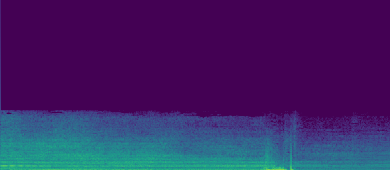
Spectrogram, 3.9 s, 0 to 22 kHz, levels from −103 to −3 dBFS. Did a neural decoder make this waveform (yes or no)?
no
